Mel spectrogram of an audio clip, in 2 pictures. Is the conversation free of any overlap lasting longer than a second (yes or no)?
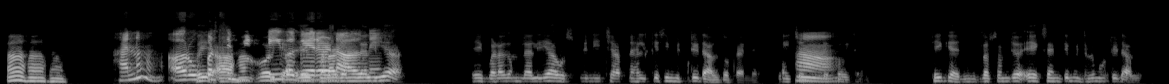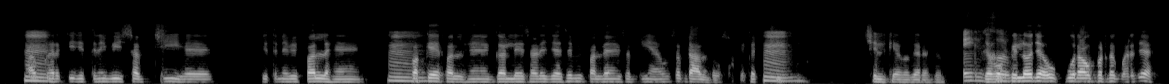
no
